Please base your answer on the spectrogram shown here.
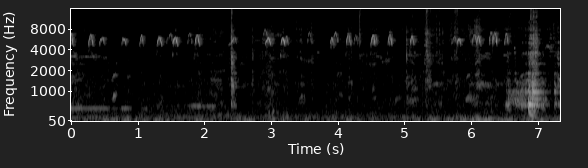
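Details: A newly hatched Common Moorhen chick aged two days, being coaxed to eat feed, gives a run of sharp high peeps in quick succession, broken by a few clicks and taps.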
